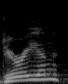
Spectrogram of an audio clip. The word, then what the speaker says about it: durian: Is this pronounced durian?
